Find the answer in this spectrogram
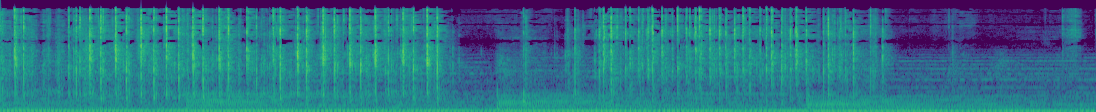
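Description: A water-based acrylic paint marker being shaken hard, its mixing ball rattling in rapid clicks, in two bouts with a short pause between them, to mix the paint before first use.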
